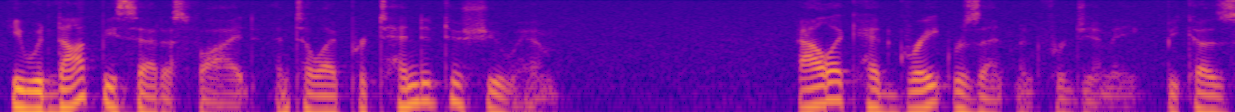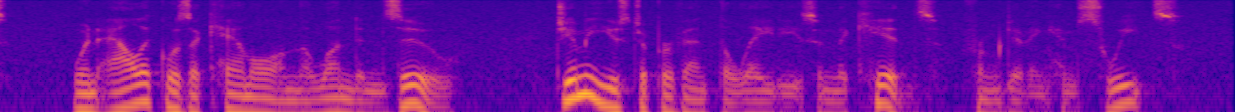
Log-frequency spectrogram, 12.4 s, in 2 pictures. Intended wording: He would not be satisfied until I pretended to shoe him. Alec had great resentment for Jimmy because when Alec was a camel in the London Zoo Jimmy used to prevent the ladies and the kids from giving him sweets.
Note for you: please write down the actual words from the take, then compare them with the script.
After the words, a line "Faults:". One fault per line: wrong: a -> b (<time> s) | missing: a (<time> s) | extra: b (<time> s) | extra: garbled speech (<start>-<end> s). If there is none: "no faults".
He would not be satisfied until I pretended to shoe him. Alec had great resentment for Jimmy because when Alec was a camel on the London Zoo Jimmy used to prevent the ladies and the kids from giving him sweets.
Faults:
wrong: in -> on (7.5 s)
